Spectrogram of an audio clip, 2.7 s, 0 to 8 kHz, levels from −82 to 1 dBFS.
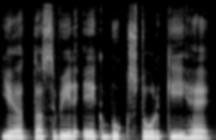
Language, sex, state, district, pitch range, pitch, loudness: Hindi, male, Assam, Kamrup Metropolitan, 120-130 Hz, 125 Hz, -12 LUFS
